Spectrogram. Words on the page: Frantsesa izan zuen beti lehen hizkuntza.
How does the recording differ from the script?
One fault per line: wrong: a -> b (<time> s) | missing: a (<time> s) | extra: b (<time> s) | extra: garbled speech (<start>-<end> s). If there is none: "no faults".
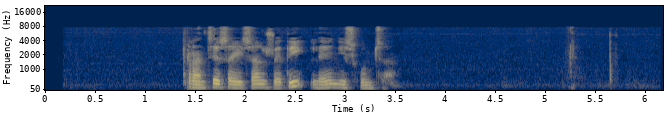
missing: zuen (2.2 s)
